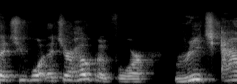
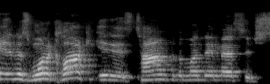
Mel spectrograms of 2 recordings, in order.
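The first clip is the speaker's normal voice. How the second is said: higher, louder showbiz announcement; upbeat announcer; 4 semitones higher, 4 dB louder than usual. Acted. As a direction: kick off the show like a radio host. Show opening announcement.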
